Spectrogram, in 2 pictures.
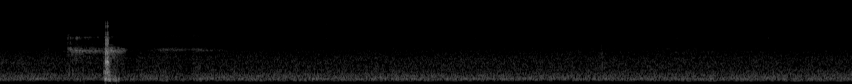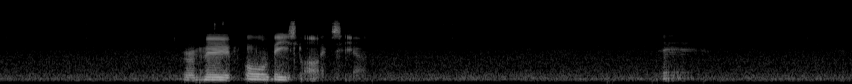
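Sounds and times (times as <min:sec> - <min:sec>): steady low hiss: 0:00.0 - 0:17.0
computer mouse clicks: 0:03.1 - 0:03.7, 0:04.6 - 0:04.9, 0:06.0 - 0:06.9, 0:07.5 - 0:07.8, 0:08.4 - 0:09.5, 0:10.1 - 0:10.4, 0:12.6 - 0:13.2, 0:14.8 - 0:15.0, 0:16.4 - 0:17.0.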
